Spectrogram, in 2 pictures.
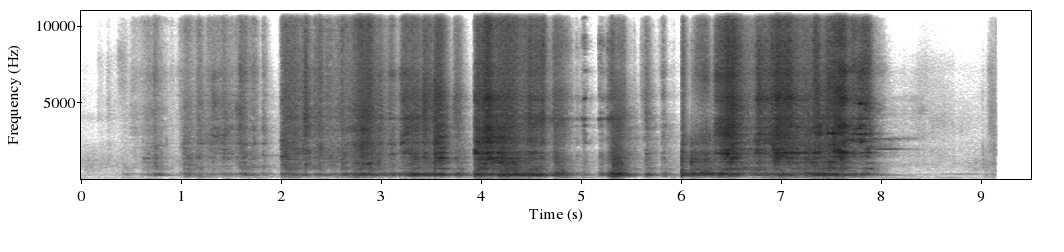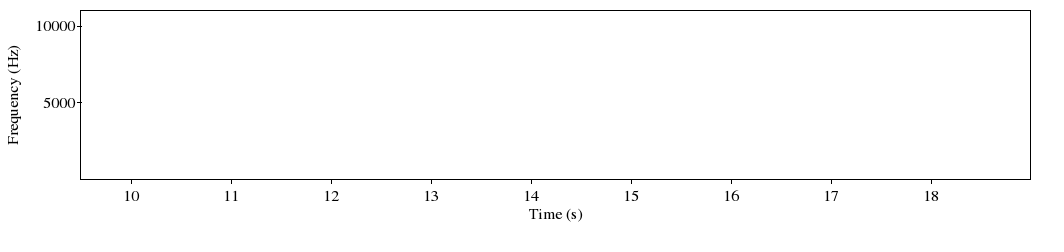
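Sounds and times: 
large metal object scraping: 0.0s - 8.4s.

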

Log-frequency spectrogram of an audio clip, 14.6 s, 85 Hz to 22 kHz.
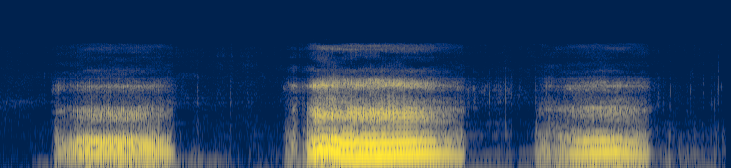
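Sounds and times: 
dog growling low: 1.0s - 3.8s, 5.6s - 9.5s, 10.7s - 13.2s.

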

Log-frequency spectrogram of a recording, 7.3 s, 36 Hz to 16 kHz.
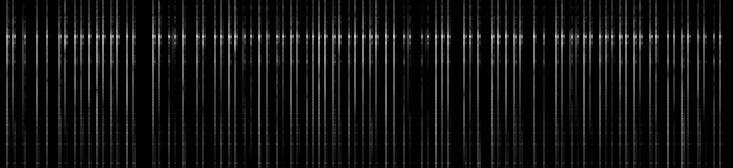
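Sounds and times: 
8 bit game typing sound: 0.1s - 7.3s.

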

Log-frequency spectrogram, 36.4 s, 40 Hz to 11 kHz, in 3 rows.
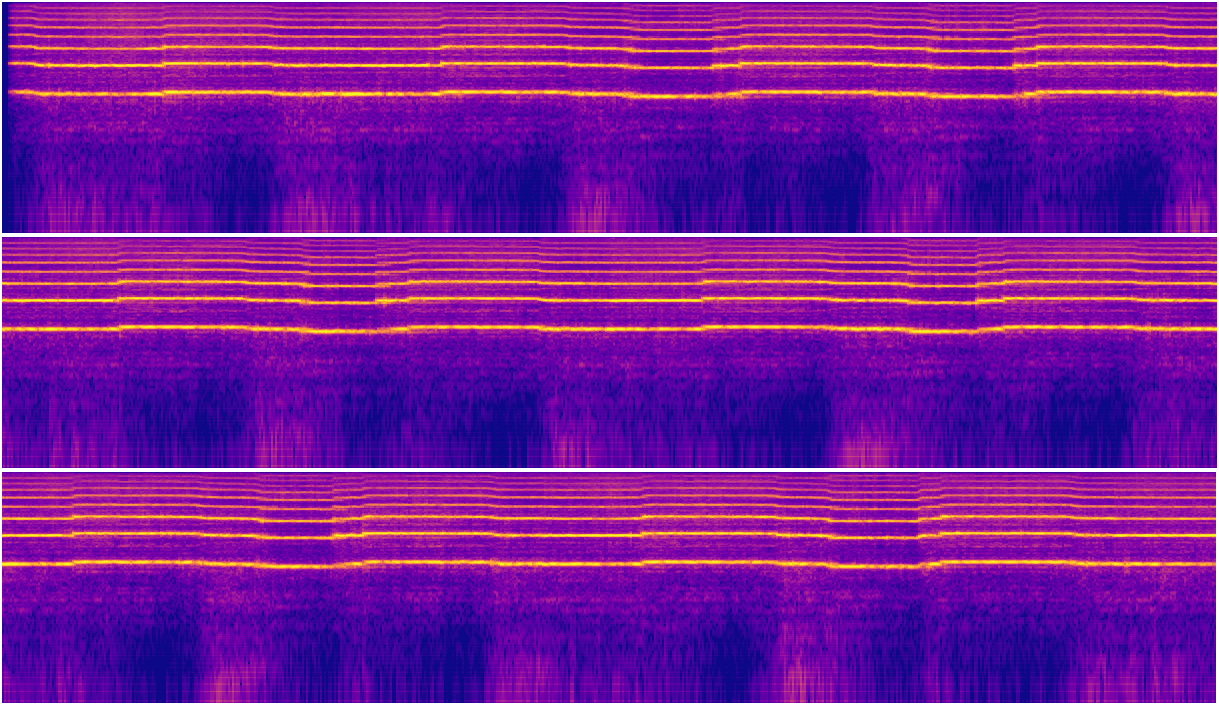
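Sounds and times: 
high repetitive violin: 0.1s - 36.4s.

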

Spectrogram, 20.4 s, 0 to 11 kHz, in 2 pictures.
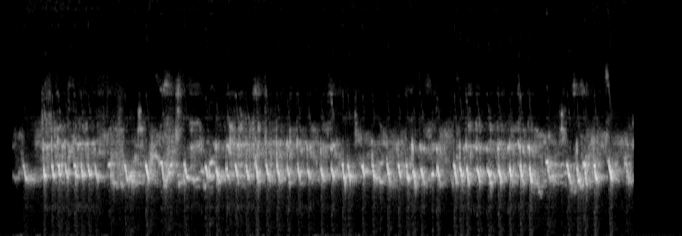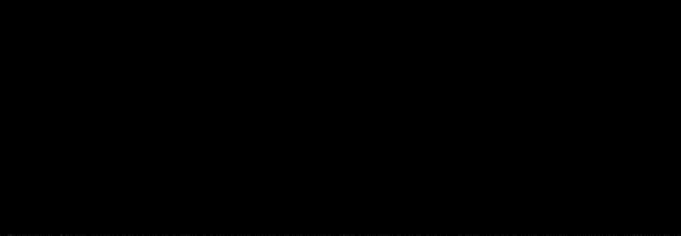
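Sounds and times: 
bird chirping: 0.2s - 9.5s.

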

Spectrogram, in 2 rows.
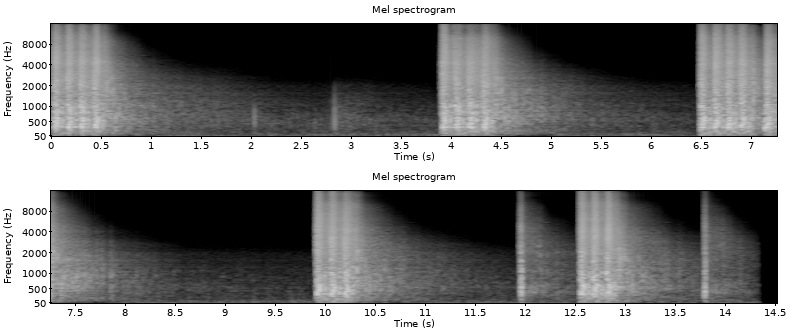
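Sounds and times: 
World War 75mm artillery gun firing: 0.0s - 1.2s, 3.9s - 5.3s, 6.5s - 8.2s, 9.9s - 11.2s, 11.9s - 14.3s.

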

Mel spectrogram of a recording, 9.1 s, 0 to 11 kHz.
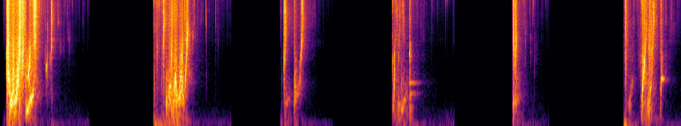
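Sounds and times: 
pudding splishing and sploshing: 0.1s - 0.6s.

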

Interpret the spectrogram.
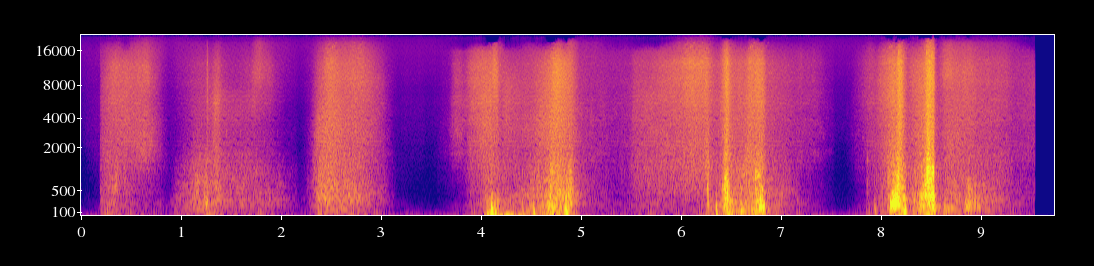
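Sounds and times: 
imposing cloak rustling: 4.0s - 5.1s, 6.1s - 7.1s, 7.9s - 9.4s.

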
